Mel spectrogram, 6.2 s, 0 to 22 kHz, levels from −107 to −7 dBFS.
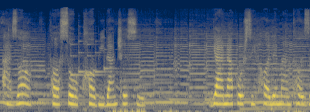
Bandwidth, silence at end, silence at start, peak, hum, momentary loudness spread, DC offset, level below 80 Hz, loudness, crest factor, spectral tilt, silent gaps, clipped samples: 14.5 kHz; 0 s; 0 s; -2 dBFS; none; 16 LU; under 0.1%; -48 dBFS; -21 LUFS; 18 dB; -5.5 dB/octave; none; under 0.1%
